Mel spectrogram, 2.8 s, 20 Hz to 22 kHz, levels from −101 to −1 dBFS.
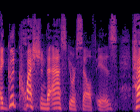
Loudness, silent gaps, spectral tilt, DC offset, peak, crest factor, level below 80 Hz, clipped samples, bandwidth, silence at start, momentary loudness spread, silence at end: -31 LUFS; none; -3 dB/octave; under 0.1%; -8 dBFS; 24 dB; -80 dBFS; under 0.1%; 13 kHz; 0 s; 14 LU; 0 s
